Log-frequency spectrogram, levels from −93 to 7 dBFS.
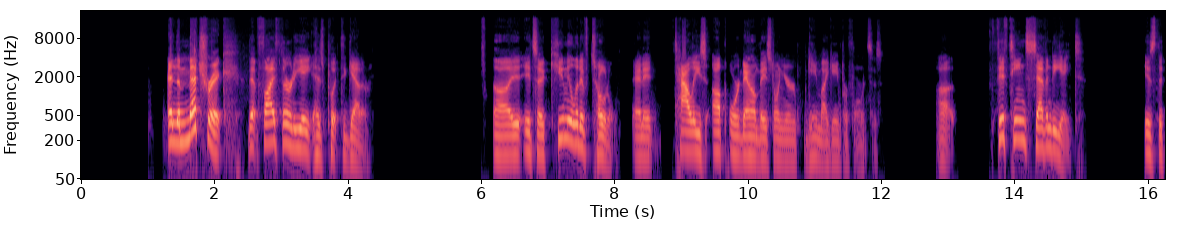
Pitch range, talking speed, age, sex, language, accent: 110-170 Hz, 105 wpm, 30-49, male, English, American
